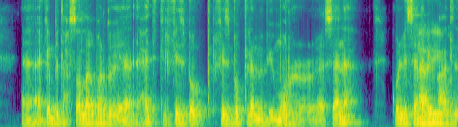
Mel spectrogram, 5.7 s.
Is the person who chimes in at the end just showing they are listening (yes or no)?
yes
